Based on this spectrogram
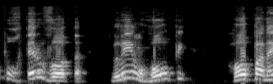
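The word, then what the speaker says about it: Hoppe: Roupa, não é isso? Roupa que se pronuncia corretamente em alemão.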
